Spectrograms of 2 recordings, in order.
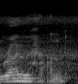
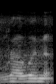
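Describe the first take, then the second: First: The name is said with an h sound. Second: The name is said without an h sound. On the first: The speaker calls it wrong. "not Rohan" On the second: The speaker calls it right. "It's pronounced Rowan"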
